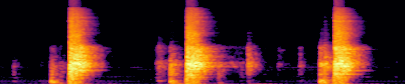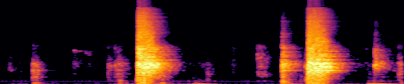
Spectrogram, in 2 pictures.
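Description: A nail gun fires sharply into wood several times.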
